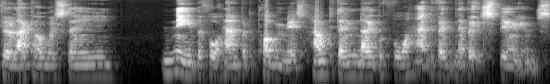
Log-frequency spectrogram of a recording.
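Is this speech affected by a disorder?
Yes: profound deafness with cochlear implants, born profoundly deaf, cochlear implants; congenital profound deafness, no hearing until first cochlear implant at age 2, only one implant allowed then; speaks fairly clearly after smooth speech therapy, speech not always this clear.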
